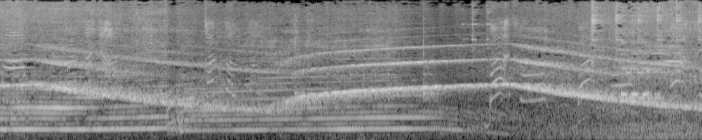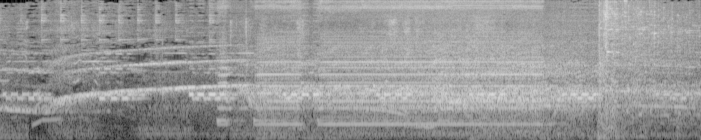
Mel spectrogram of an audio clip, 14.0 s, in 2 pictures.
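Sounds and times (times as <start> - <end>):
siren wailing: 0.0 - 14.0
multi-note horn tone: 9.2 - 12.8.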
